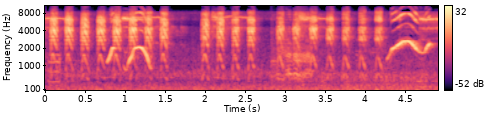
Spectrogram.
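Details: Talking blue Indian ringneck parakeet: a loud dense series of raspy squawks interleaved with rising-and-falling whistled arches, a short pause, then more chattering and a final swooping whistle.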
